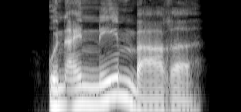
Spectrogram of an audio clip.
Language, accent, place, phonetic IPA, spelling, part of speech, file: German, Germany, Berlin, [ʊnʔaɪ̯nˈneːmbaːʁə], uneinnehmbare, adjective, De-uneinnehmbare.ogg
- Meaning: inflection of uneinnehmbar: 1. strong/mixed nominative/accusative feminine singular 2. strong nominative/accusative plural 3. weak nominative all-gender singular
